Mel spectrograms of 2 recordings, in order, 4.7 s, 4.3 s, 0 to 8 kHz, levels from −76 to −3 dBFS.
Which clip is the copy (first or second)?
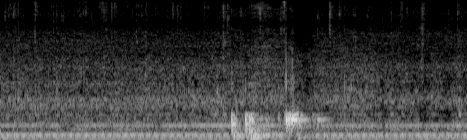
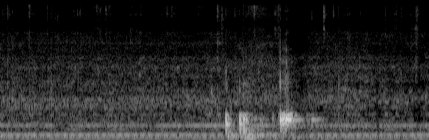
second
